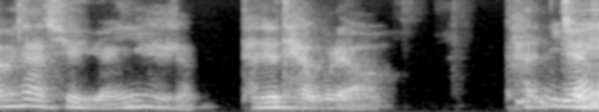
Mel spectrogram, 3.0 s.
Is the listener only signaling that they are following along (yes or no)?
no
